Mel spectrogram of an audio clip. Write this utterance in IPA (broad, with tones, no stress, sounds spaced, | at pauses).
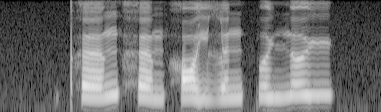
pʰ œː˨˥ ŋ h œː˨˩ m h ɔː˨˩ j l ɵ˨ n p ɵ˧ ɥ n̪ ɵ˥ ɥ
